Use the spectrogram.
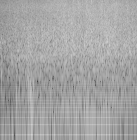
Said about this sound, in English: Only this day, it's raining.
